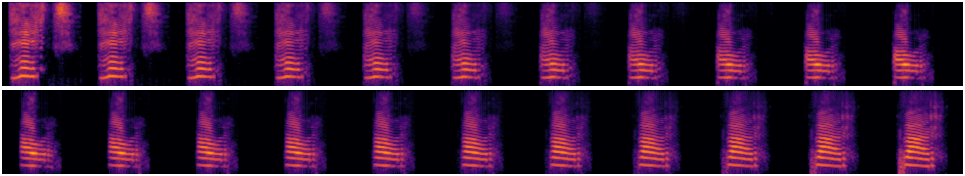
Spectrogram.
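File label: Proto-Indo-European h1ert to Albanian varr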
